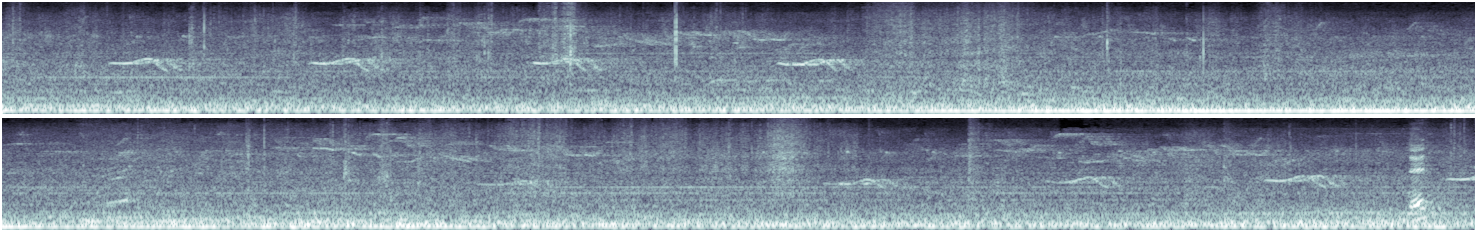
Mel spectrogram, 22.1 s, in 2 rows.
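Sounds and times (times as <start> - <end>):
bird chirping: 0.0 - 22.0.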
